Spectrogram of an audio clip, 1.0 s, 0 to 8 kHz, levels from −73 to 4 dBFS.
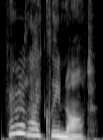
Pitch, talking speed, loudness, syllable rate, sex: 290 Hz, 175 wpm, -14 LUFS, 6.3 syllables/s, female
